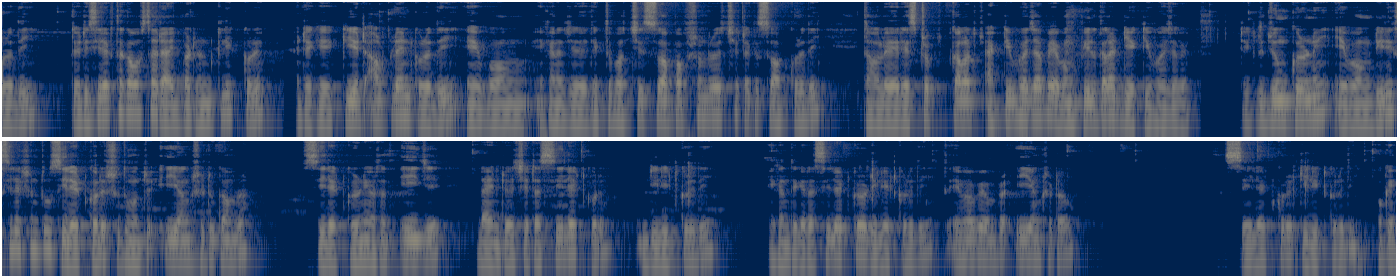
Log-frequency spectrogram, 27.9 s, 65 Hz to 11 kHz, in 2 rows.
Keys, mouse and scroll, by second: 2.0 right click, 4.0 click, 7.4 click, 8.5 click, 11.9 space, 12.1 click, 12.4 space, 14.0 click, 15.1 click, 20.7 Delete, 21.7 click, 22.5 Delete, 23.3 click, 26.9 Delete, 27.6 click.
